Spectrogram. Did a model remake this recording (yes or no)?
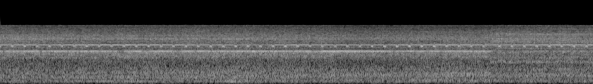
yes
